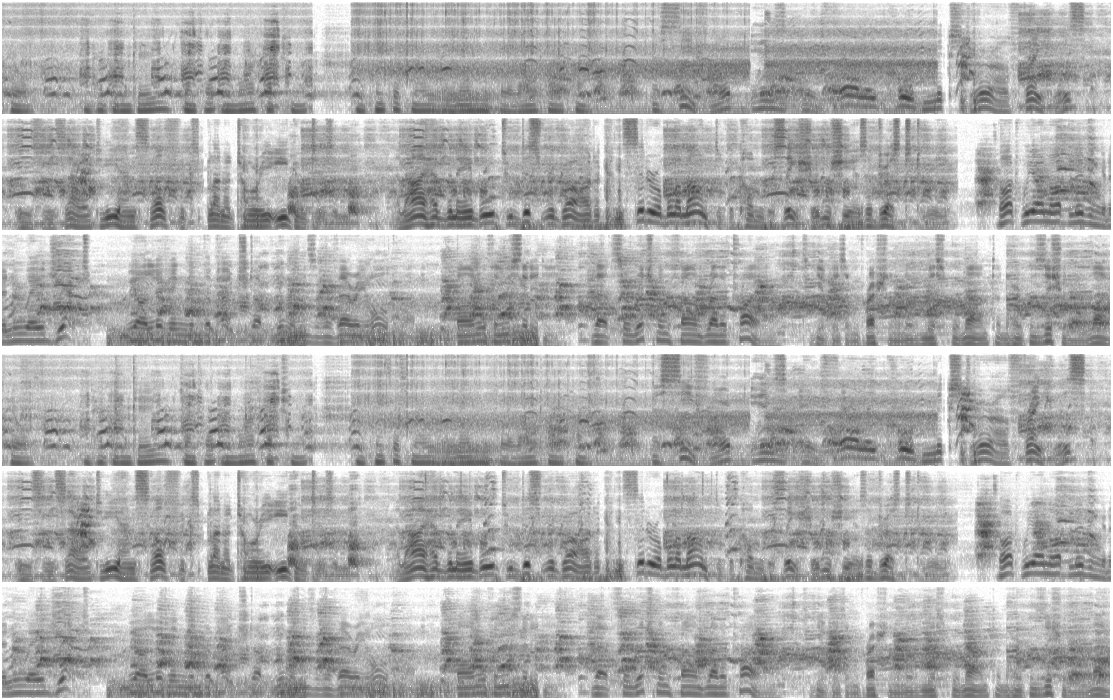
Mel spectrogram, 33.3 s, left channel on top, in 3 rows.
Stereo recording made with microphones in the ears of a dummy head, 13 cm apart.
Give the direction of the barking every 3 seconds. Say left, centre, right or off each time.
right, right, right, right, right, right, right, right, right, centre, right.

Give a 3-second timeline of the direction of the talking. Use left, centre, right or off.
right, right, right, right, centre, left, left, left, left, left, left.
